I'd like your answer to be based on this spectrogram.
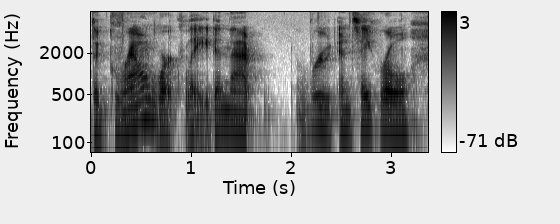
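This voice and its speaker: A woman speaks with a very deep, low pitch and fairly even intonation. The recording is very clean, with a silent background. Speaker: hospice worker. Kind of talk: casual chat. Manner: loud.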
